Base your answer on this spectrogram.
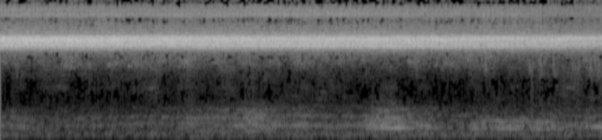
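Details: Loud chorus of Philippine cicadas, known locally as kuliglig, in a northern provincial area: an unbroken shrill, high-pitched buzz, slightly pulsing, over soft low murmurs and faint background sounds.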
